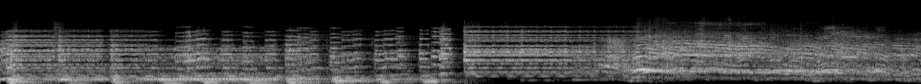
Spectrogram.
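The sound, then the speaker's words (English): A rowdy crowd gathered outside, many voices shouting and hollering together, loud and continuous, building into an overlapping clamor of raised yells toward the end. “With that crowd out there, I figure I'll need them a lot worse than a highfalutin speech.”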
